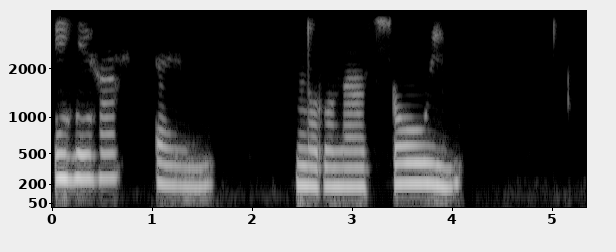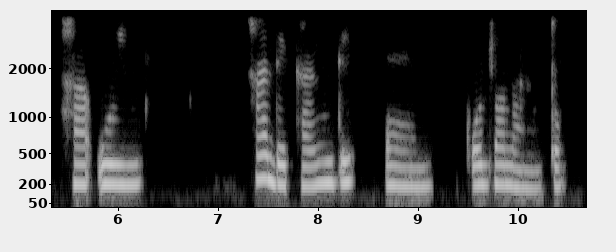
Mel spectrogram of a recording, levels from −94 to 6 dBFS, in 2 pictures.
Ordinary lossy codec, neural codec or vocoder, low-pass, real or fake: none; codec, 24 kHz, 3.1 kbps, DualCodec; 3.6 kHz; fake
